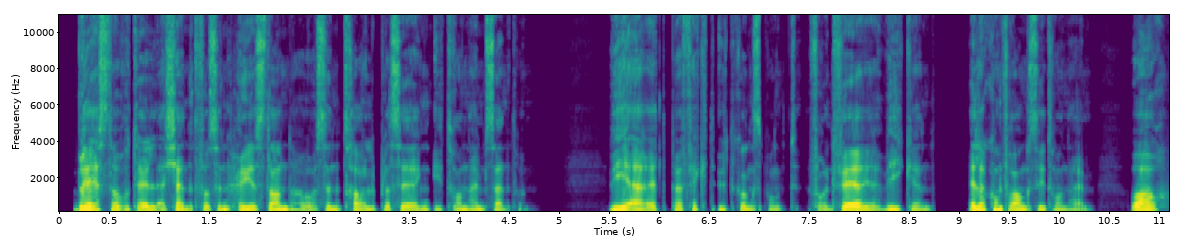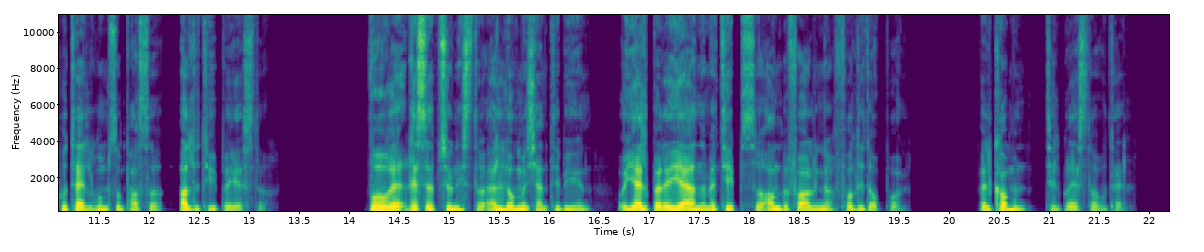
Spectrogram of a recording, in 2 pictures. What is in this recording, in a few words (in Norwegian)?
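no informativ, Norwegian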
